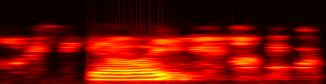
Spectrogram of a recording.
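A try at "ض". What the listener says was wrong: জয়ে নয়, বলেন জ।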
